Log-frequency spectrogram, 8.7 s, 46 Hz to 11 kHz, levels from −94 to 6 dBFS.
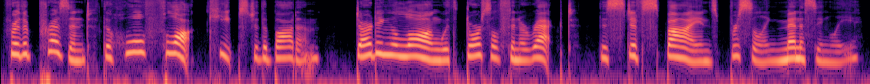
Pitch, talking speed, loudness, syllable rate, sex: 260 Hz, 145 wpm, -18 LUFS, 4.2 syllables/s, female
